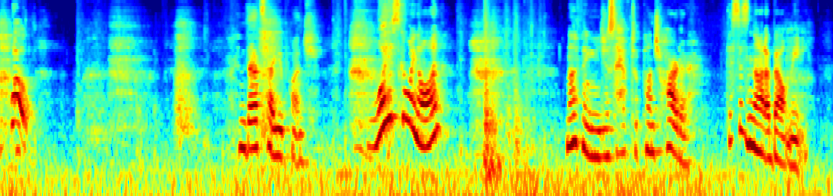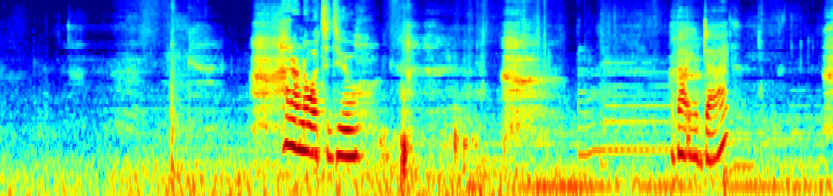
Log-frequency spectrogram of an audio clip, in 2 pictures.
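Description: A woman speaks emotionally and with animation, close by.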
